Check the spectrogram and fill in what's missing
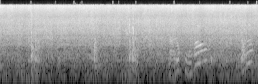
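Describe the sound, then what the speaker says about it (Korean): Bamboo shoots stir-fry in a wok for a Chinese cooking exam dish, a loud, steady sizzle and hiss with periodic scraping tosses of the spatula throughout, no voices. "죽순을 넣어줍니다. 충분히 볶아주세요."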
